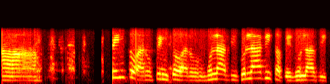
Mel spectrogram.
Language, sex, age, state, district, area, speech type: Sindhi, female, 60+, Uttar Pradesh, Lucknow, urban, conversation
